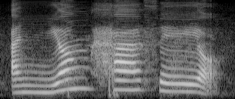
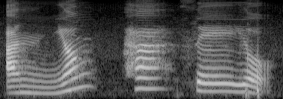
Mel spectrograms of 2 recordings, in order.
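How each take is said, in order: No difference in how they are said.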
